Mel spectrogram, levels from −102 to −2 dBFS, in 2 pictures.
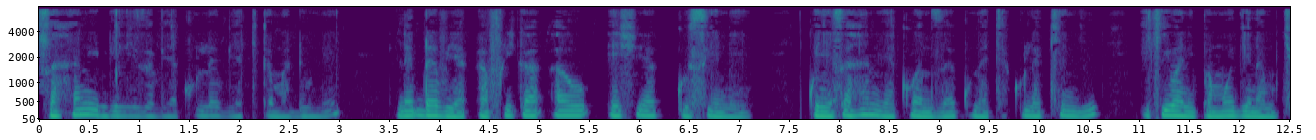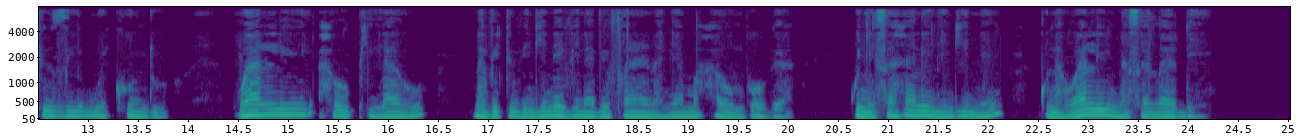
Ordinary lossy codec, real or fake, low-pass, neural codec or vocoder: MP3, 32 kbps; real; 7.2 kHz; none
